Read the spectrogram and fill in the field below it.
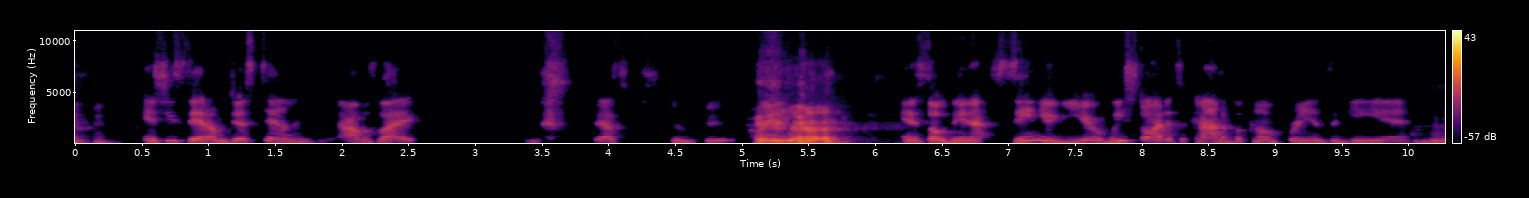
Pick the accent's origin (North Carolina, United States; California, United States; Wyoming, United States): North Carolina, United States; Eden; Yeah, Eden, North Carolina.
